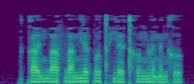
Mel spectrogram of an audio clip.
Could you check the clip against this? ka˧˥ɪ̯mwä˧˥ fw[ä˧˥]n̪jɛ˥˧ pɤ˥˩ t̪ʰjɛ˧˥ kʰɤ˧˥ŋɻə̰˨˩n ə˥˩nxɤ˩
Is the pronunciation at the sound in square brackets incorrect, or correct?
correct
